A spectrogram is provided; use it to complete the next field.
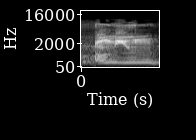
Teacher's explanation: عمیون پہ غنہ کریں گے کیونکہ نون تنوین ہے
